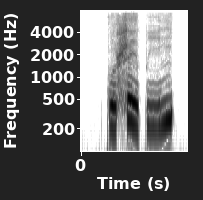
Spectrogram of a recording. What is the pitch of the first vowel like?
rising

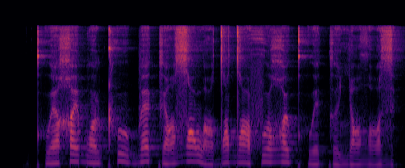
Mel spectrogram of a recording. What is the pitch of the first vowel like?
rising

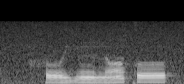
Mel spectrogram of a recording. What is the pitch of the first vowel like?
low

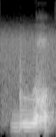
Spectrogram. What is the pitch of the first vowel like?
low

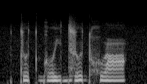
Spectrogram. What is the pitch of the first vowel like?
low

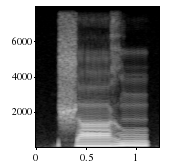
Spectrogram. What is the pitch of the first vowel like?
low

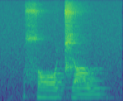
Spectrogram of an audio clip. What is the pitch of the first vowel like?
low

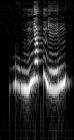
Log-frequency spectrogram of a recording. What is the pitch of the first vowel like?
low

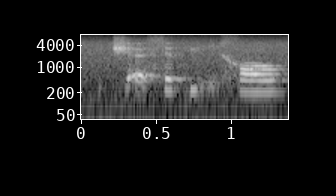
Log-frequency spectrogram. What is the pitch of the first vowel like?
falling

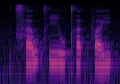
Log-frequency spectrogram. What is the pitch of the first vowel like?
rising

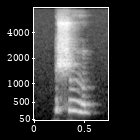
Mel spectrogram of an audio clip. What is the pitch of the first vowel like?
falling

